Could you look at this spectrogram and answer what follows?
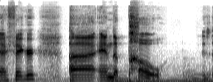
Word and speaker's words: Po: one pretty self-explanatory I figure uh and the poe is how you say it each night you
